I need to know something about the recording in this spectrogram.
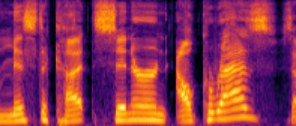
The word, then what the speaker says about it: Alcaraz: The last time Scotty Scheffler missed a cut, Sinner and Alcaraz, is that how you say it?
